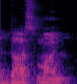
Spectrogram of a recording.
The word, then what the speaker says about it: Dasman: दाजमान या दासमान, आप जो भी कह लें, मैं दाजमान पढ़ना पसंद करता हूं इसको, ठीक है। मैं दासमान नहीं कहता, मैं दाजमान कहता हूं। बहरहाल इसके जो स्पेलिंग है वो DASMAN है, दासमान। मैं दाजमान पढ़ता हूं।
